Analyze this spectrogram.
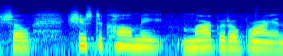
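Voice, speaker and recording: With an American accent, a speaker talks at a moderate pace in a plain, everyday voice. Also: woman. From New England, New Bedford, Massachusetts. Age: 60s. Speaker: retired teacher, guest. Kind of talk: interview, personal life story.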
